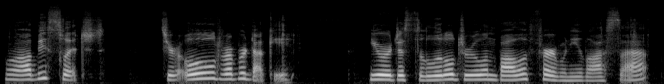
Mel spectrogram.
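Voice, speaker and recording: A woman's voice: on the high side, fairly even intonation, moderate pace, darkish tone, no room sound, natural voice. A woman voicing a kindly, folksy, reflective old fisherman from a story game. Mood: teasing, fond.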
